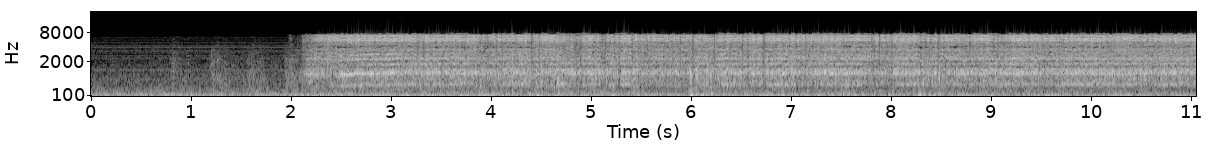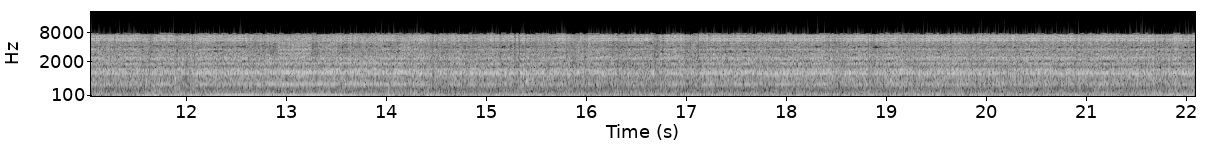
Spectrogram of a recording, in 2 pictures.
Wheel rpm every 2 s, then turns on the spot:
0, 130, 160, 160, 160, 160, 160, 160, 160, 160, 160.
none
